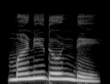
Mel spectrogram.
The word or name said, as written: ಮಾನದಂಡ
